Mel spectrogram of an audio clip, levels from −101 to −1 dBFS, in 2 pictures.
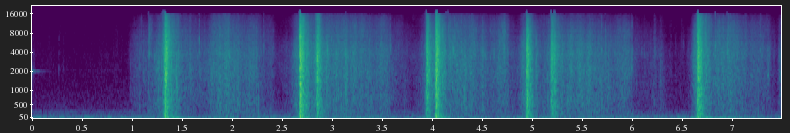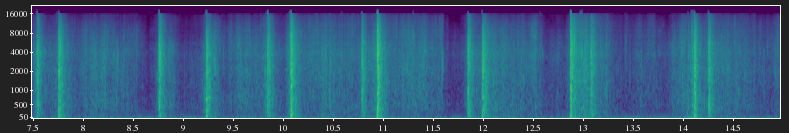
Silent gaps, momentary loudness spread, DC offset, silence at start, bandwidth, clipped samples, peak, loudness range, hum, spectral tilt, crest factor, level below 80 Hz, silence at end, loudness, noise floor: none; 23 LU; under 0.1%; 1.15 s; 17.5 kHz; under 0.1%; 0 dBFS; 5 LU; none; -0.5 dB/octave; 34 dB; -54 dBFS; 0 s; -30 LUFS; -63 dBFS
